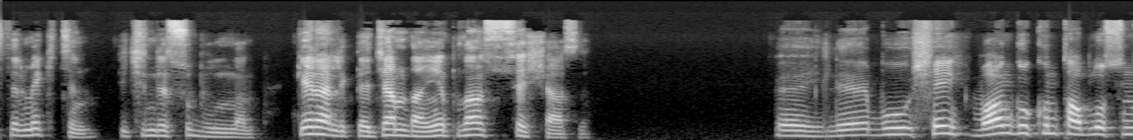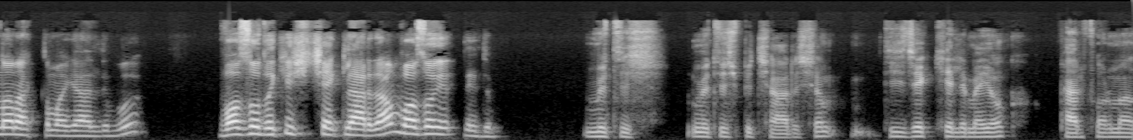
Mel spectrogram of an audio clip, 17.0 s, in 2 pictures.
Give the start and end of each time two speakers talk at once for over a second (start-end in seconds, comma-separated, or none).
none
